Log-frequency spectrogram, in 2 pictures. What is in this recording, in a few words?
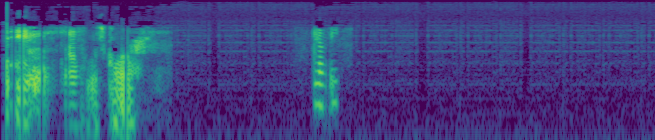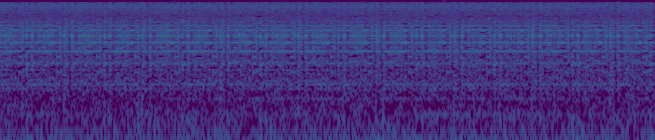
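Mesa Police Department, scanner audio trunk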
